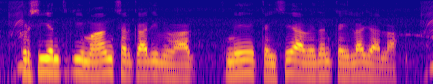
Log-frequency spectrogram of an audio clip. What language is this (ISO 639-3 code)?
bho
